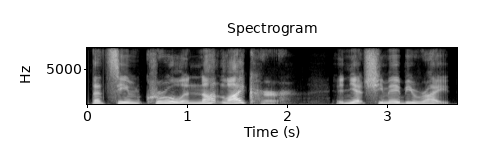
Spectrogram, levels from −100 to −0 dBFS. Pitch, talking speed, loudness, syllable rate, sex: 155 Hz, 210 wpm, -20 LUFS, 4.4 syllables/s, male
